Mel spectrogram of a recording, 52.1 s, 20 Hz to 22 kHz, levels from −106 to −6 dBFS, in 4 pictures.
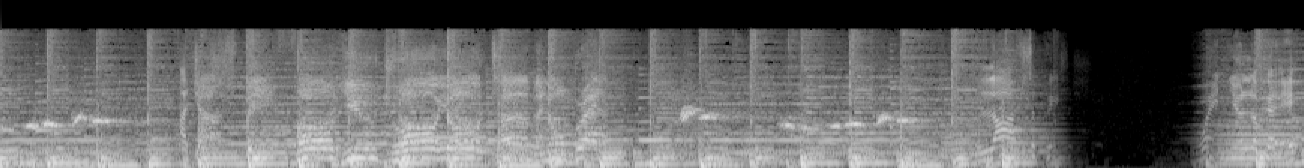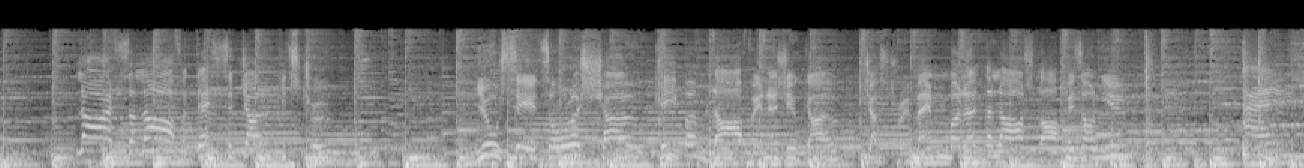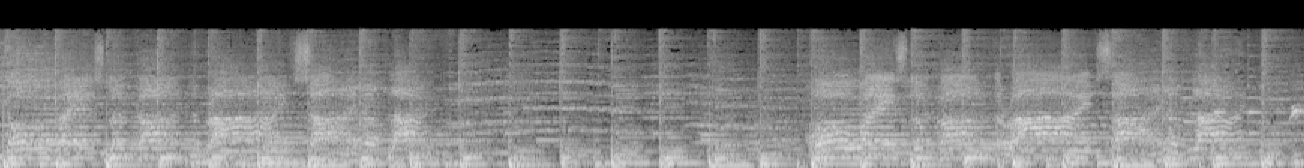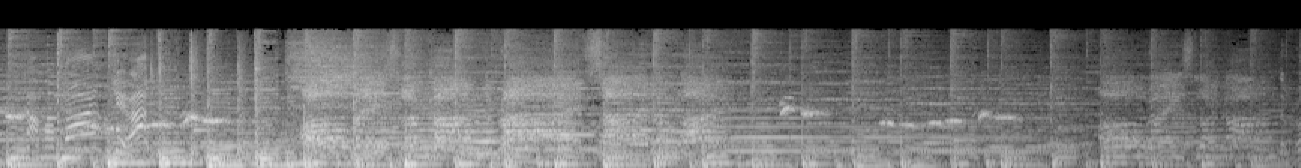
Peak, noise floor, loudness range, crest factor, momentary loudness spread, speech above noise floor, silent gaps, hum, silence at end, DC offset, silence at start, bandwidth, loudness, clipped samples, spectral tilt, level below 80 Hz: -8 dBFS; under -90 dBFS; 8 LU; 18 dB; 11 LU; over 66 dB; none; none; 0 s; under 0.1%; 0 s; 12 kHz; -25 LUFS; under 0.1%; -4.5 dB/octave; -36 dBFS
